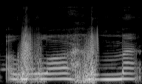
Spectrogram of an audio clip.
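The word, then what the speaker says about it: اللهم: சரி, குறிப்பில் வந்து கொடுத்துருக்காங்க, அல்லாஹும்ம என்னும் வார்த்தையை ஆரம்பமாக ஓதும்போது இவ்வார்த்தையில் உள்ள லாமை தஃகீம் செய்து வல்லினமாக உச்சரிக்கப்படும். இப்போ அல்லாஹும்ம அந்த வந்து அதில்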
